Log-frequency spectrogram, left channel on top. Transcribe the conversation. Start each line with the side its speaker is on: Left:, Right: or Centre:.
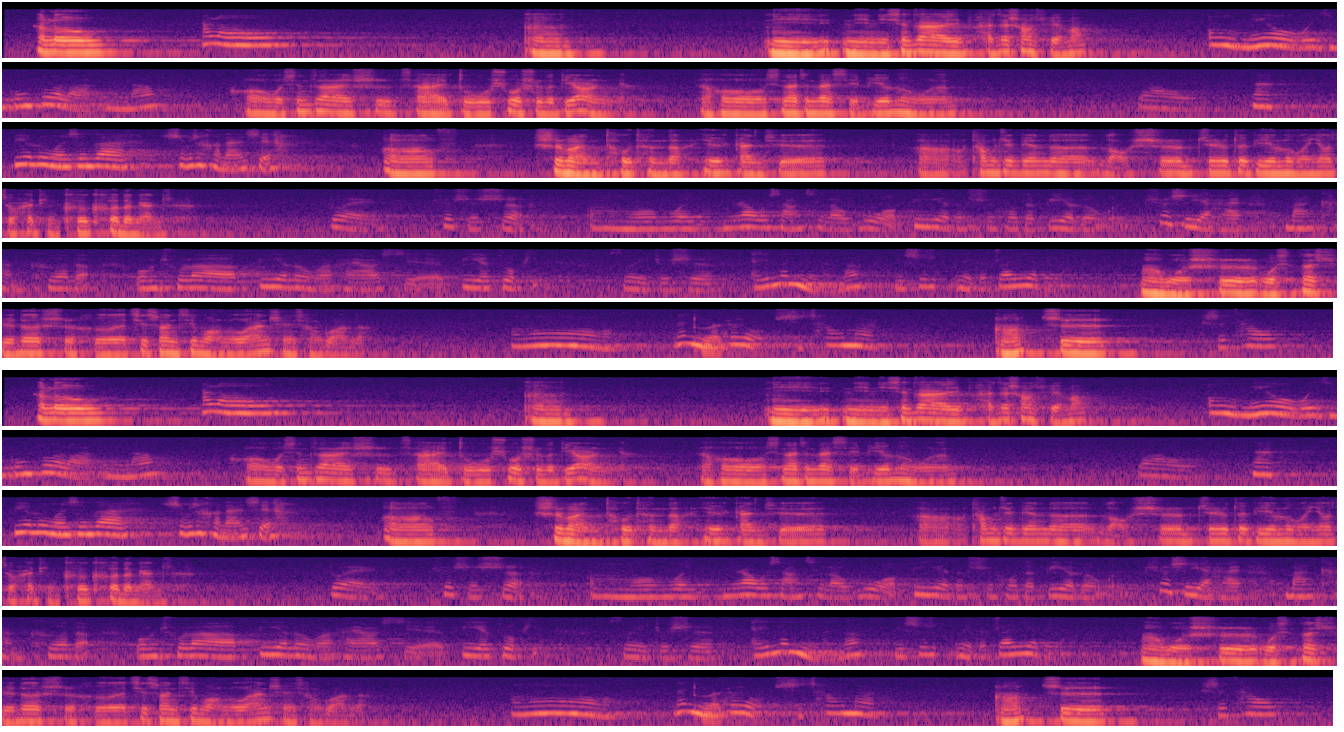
Left: Hello，
Right: Hello，
Left: 嗯，你你你现在还在上学吗？
Right: 哦，没有，我已经工作了，你呢？
Left: 哦，我现在是在读硕士的第二年，然后现在正在写毕业论文，
Right: 嗯哇哦，那毕业论文现在是不是很难写？
Left: 啊、是蛮头疼的，因为感觉啊、他们这边的老师其实对毕业论文要求还挺苛刻的感觉。
Right: <laughs> 对，确实是。呃，我，你让我想起了我毕业的时候的毕业论文，确实也还蛮坎坷的。我们除了毕业论文，还要写毕业作品，所以就是，哎，那你们呢？你是哪个专业的呀？
Left: 啊、我是我现在学的是和计算机网络安全相关的，
Right: 哦，那你们会有实操吗？
Left: 对，啊，是。
Right: 实操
